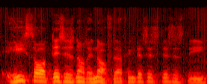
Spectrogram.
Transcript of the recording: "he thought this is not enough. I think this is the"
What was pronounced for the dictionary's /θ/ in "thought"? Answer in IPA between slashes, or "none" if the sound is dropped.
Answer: /θ/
